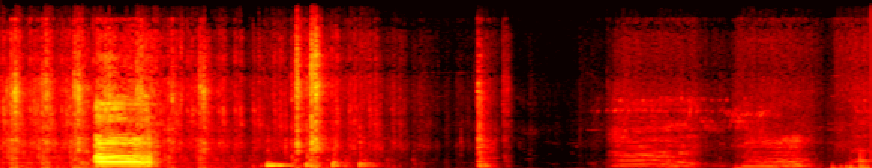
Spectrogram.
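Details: Cow giving a drawn-out, harmonic moo lasting under a second, followed by shorter, lower mooing bursts and scattered knocks and shuffling, with quiet gaps between sounds.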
